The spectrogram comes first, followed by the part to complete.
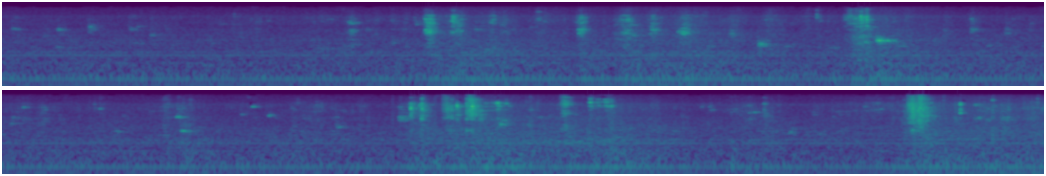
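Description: Light scattered rustles and clicks of gloved hands handling a seedling and its plastic net pot, over a steady low hum.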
